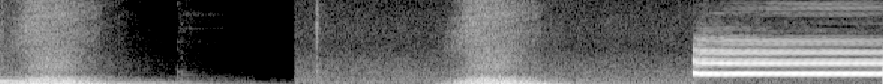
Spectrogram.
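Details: A male three-wattled bellbird of the Central American cloud forests gives a sudden, explosive, loud metallic bonk with a ringing, bell-like tone near the end, after two soft whooshing sweeps; males use this call to attract females.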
